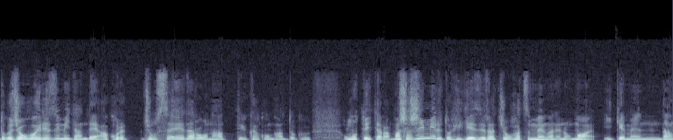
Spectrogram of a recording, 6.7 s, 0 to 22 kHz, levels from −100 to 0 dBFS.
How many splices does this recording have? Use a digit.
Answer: 0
